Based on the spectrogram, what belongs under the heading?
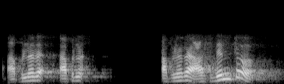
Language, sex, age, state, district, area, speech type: Bengali, male, 30-45, West Bengal, Purulia, rural, conversation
